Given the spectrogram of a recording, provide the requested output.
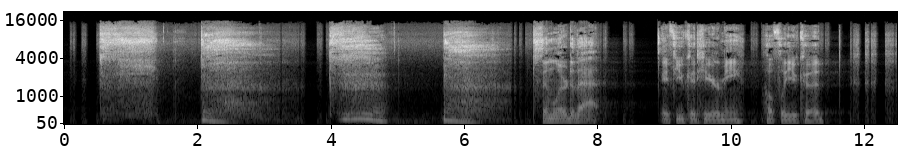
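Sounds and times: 
deep breathing during a breathing exercise: 2.0s - 6.8s
speech: 7.2s - 8.1s, 9.0s - 11.5s.

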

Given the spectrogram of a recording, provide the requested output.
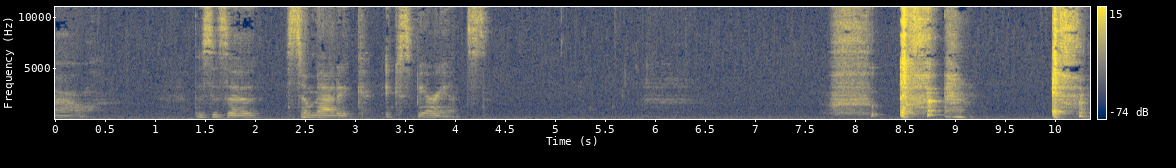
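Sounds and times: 
speech: 1.4s - 4.3s
person coughing harshly: 8.2s - 9.2s, 10.0s - 10.3s.

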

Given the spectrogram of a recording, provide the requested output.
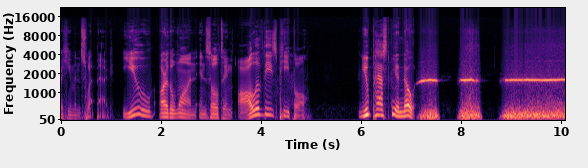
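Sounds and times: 
speech: 0.0s - 5.0s, 6.0s - 9.3s
breathy whistling at one flat pitch: 7.1s - 10.0s.

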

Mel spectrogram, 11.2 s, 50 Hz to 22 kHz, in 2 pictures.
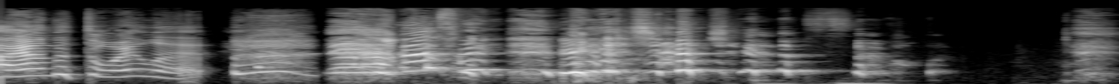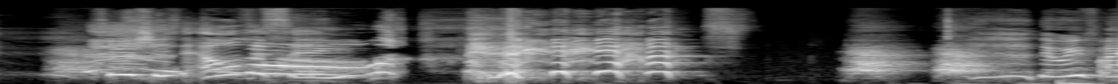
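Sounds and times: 
laughter: 1.2s - 4.8s, 5.4s - 9.3s
speech: 6.3s - 7.6s
dogs barking loudly: 9.8s - 10.6s.

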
